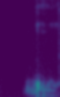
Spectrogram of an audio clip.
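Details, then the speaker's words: A sleeping dog lying next to its owner snoring: after a brief silence, a single low, buzzing, rattly breath sound, loud enough to be likened to needing a sleep apnea machine. "it sounds like your dog it sounds like your dog needs a sleep apnea machine what is going on there you can hear it yeah you can hear him quite clearly"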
